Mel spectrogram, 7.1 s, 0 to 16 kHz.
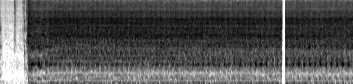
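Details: Ford 6.0 Powerstroke diesel after head gasket install with cab on, head studs torqued to 75 ft-lb: short crank, quick catch, then an even, steady idle with regular pulses and no knocks or misses; healthy start.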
